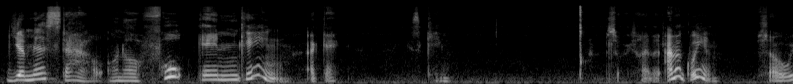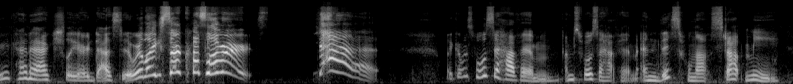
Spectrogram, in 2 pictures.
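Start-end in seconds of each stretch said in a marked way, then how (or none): 4.1-6.6 very soft giddy whisper; whispered giddy aside to the camera. Real, not acted. 9.3-11.7 much higher, louder gushing; squealing about her destined love; excited squeal. Real, not acted.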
